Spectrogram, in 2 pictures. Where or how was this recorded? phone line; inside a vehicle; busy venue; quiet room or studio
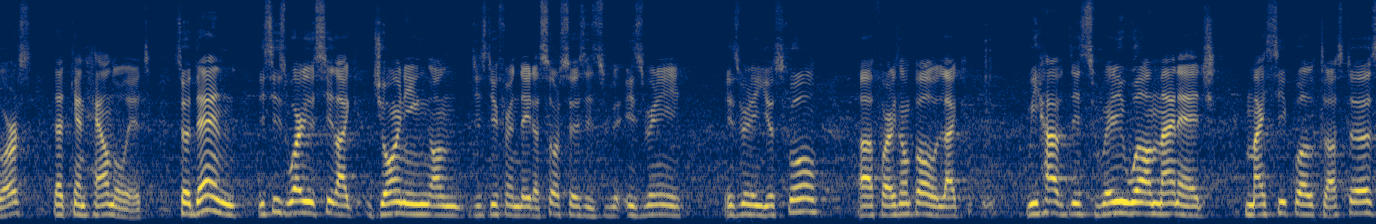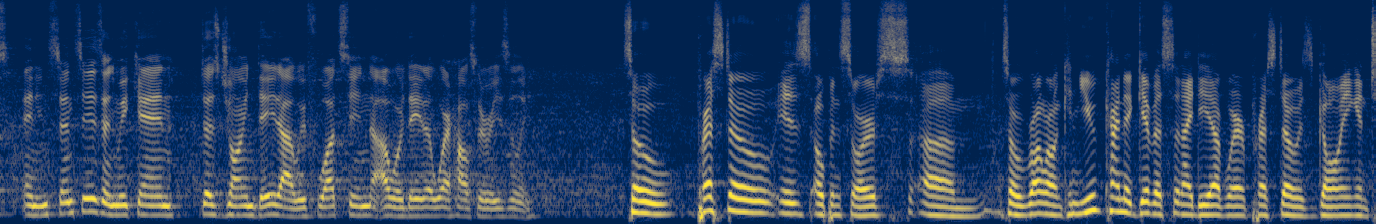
busy venue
